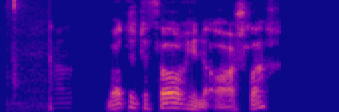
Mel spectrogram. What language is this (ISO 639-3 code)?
fry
